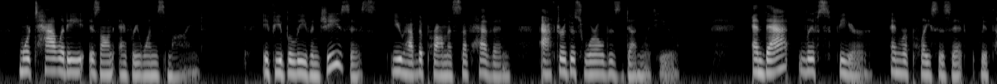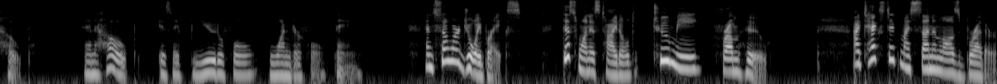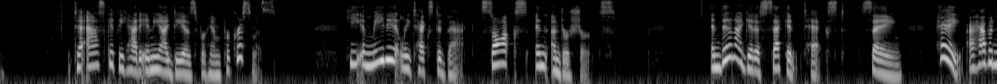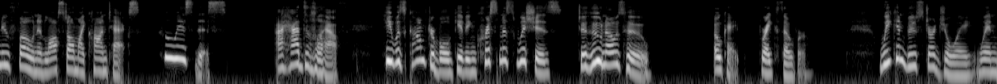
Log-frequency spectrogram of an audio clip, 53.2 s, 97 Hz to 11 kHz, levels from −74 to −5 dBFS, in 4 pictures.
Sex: female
